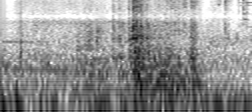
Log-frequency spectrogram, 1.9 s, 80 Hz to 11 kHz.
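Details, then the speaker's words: 1986 Ford Bronco after window regulator rebuild: irregular hollow clunks and rattles inside the door as the window moves, from still-loose linkage rods knocking; window itself works fine. "that noise is the rods for the linkage in here still loose i gotta fix that but at least the window works beautiful"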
